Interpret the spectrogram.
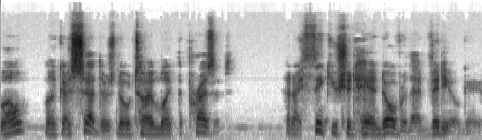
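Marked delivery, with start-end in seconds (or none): none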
